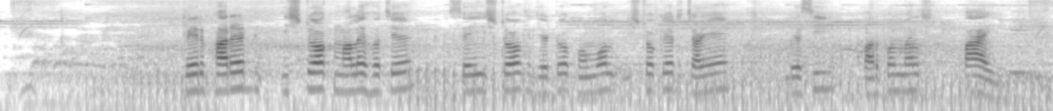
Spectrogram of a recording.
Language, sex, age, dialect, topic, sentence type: Bengali, male, 18-24, Jharkhandi, banking, statement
